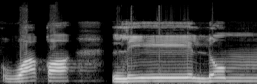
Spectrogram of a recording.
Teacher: واو زبو واو کو جب ادا کریں گے تو اپنے دونوں ہونٹ گول کرنے ہیں تب واو کا مخرج صحیح ادا ہوگا۔ قاف حروف مستعلیہ سے اس کو موٹا پڑھیں گے۔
